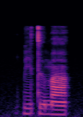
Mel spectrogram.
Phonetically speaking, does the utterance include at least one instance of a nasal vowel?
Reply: yes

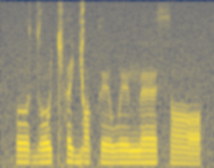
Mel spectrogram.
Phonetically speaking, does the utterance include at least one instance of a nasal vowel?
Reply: no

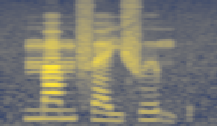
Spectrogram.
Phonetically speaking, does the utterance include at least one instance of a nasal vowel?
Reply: no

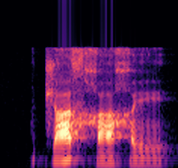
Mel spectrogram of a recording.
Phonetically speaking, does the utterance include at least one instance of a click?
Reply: no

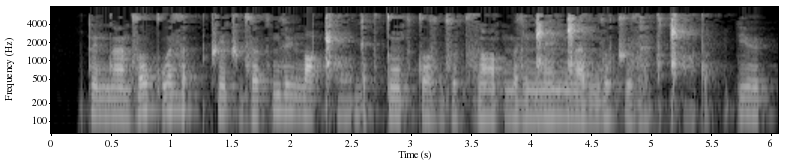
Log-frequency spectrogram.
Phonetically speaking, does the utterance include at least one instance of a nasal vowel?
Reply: yes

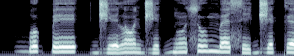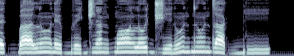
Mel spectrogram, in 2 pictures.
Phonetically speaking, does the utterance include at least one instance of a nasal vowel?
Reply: yes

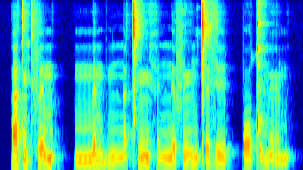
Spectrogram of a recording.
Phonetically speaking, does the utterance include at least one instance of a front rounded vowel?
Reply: no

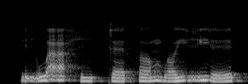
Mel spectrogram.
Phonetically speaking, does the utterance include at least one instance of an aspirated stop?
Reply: no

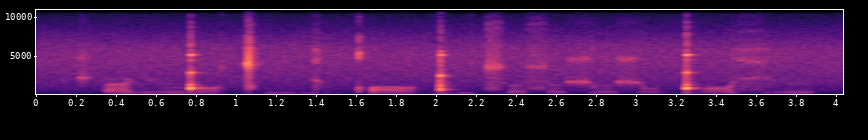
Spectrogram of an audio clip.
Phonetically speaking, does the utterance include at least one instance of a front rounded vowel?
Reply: yes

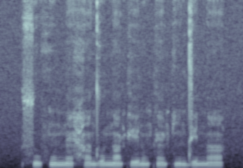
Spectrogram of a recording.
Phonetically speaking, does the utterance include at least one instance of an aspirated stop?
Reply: no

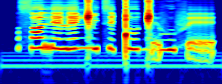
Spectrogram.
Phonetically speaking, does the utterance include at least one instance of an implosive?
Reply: no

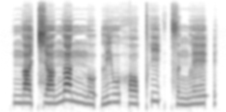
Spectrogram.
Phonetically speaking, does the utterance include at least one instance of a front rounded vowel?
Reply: no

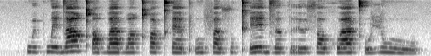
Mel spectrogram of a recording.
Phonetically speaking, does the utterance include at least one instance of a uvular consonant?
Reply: yes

